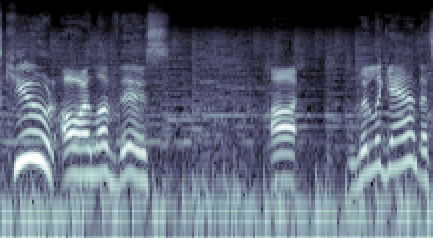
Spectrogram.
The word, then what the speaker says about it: Lilligant: Lilligant, that's how you pronounce it, is one of the prettiest Pokemon ever.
